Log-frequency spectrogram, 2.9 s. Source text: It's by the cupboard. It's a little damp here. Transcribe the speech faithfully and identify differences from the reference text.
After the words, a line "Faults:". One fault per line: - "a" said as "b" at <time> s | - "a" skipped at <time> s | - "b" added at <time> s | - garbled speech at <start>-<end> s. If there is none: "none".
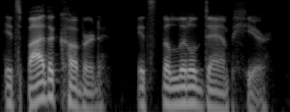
It's by the cupboard. It's the little damp here.
Faults:
- "a" said as "the" at 1.5 s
